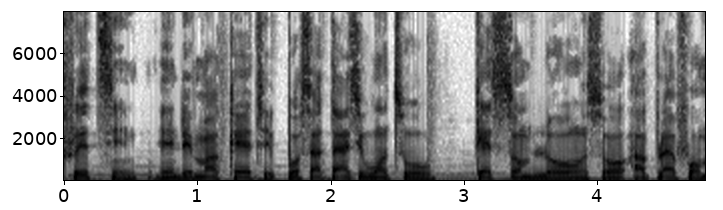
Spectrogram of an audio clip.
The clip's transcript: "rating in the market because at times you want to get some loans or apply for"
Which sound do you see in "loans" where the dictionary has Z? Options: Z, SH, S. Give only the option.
S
